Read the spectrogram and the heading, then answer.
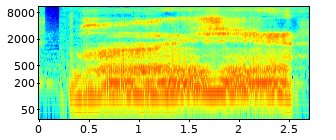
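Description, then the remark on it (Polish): A person imitates the growl of their dog, Łania: a single steady, low, rumbling snarl held for about two seconds at strong volume, with no speech around it. “I kiedy mówię Łania, zaśpiewaj, to w tym momencie mój pies zaczyna robić.”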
